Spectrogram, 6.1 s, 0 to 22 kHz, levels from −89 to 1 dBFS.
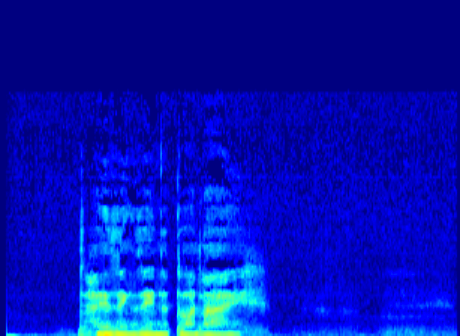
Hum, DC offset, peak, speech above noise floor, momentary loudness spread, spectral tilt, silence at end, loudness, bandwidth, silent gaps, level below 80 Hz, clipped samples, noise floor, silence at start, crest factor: none; under 0.1%; -22 dBFS; 29 dB; 26 LU; -3.5 dB/octave; 0.15 s; -38 LUFS; 16 kHz; none; -68 dBFS; under 0.1%; -66 dBFS; 0.1 s; 20 dB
